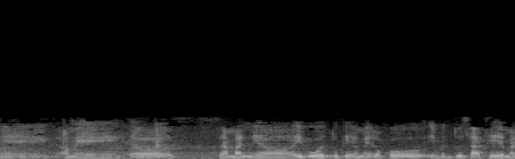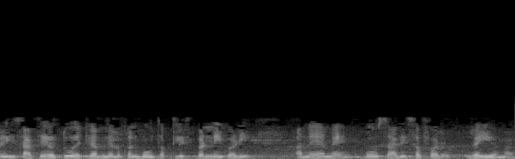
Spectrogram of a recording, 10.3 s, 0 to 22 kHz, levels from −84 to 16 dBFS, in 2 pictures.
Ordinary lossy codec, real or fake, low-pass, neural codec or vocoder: MP3, 24 kbps; fake; 7.2 kHz; vocoder, 44.1 kHz, 80 mel bands, Vocos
